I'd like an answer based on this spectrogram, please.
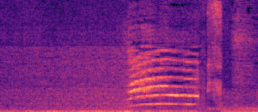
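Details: Kitten meowing indoors: a single clear, tonal meow of about half a second that rises slightly and then holds steady before cutting off, over a low steady background hum.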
